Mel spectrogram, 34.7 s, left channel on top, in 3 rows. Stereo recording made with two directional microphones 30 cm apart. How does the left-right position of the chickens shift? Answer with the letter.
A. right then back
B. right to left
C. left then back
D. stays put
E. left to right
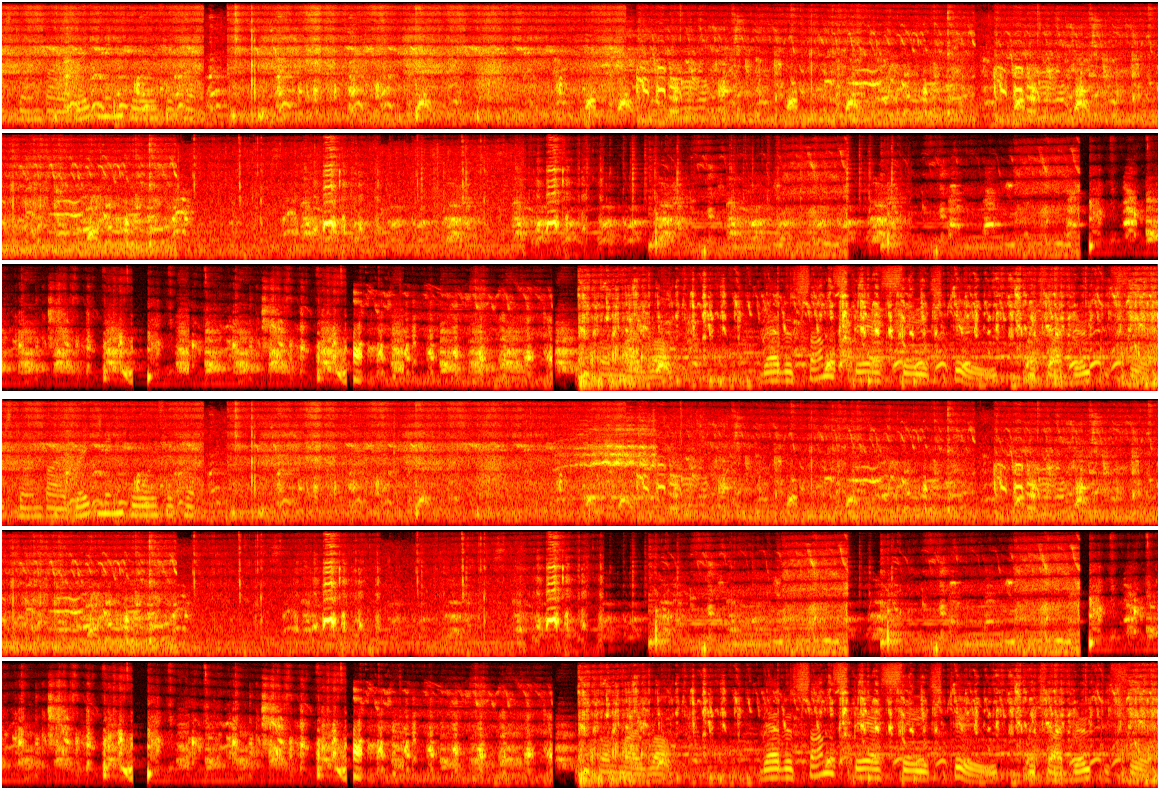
A.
